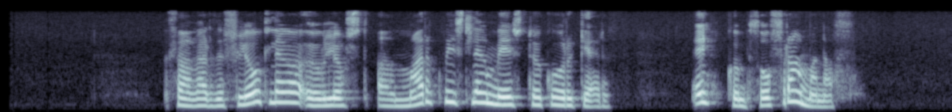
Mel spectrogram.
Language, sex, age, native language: Icelandic, female, 40-49, Icelandic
